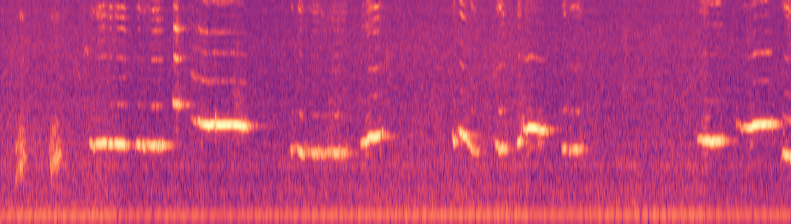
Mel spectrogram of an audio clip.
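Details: Butcherbird singing in a garden beside a man tending shallots, a bird that visits the windowsill daily and sometimes whinges, sometimes sings. Clear fluted whistles at varied pitches, held notes and short slurred phrases, over a steady low hum.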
